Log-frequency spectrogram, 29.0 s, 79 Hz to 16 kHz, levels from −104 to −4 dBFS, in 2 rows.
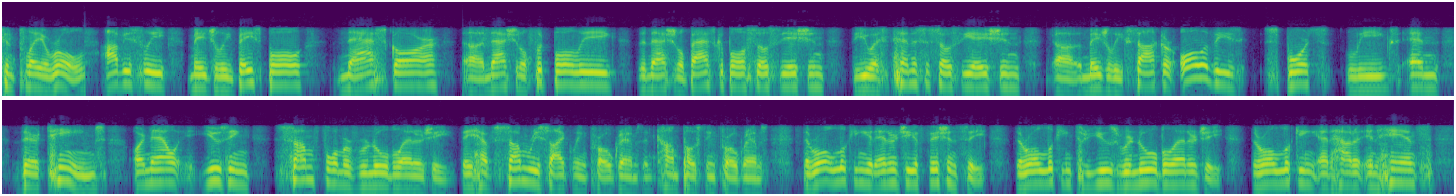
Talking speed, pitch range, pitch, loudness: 145 wpm, 130-160 Hz, 145 Hz, -21 LUFS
